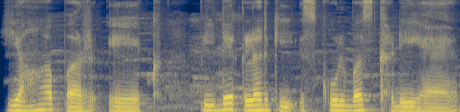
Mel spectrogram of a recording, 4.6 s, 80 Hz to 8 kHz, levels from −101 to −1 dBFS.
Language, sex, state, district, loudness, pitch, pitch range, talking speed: Hindi, male, Uttar Pradesh, Saharanpur, -16 LUFS, 130 Hz, 115-140 Hz, 130 wpm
